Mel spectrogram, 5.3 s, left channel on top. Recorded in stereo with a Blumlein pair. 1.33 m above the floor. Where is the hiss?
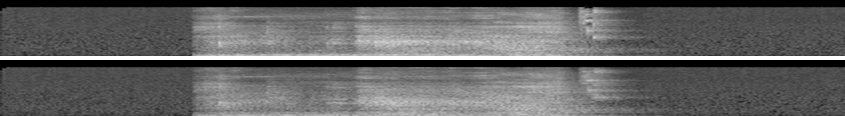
25° left, 1.1 m.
